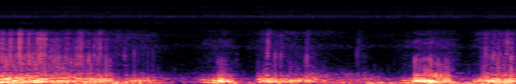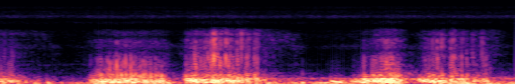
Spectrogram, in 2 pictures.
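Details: Sleeping infant with soft, irregular snuffly snores and snorting breaths, fairly quick and uneven; light infant snoring.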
